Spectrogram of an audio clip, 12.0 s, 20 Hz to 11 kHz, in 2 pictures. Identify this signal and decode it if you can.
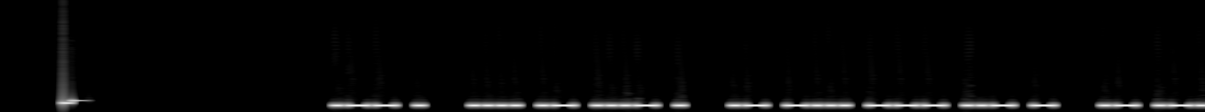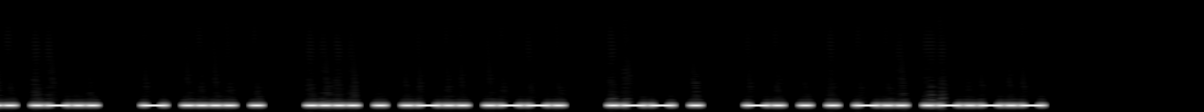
Morse code, heard as a keyed tone, about 36 wpm, 700 Hz. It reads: WE HAVE ABOUT ALL THE HELP WE NEED.
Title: Sentences from Top 1000 Words - Review Part 1 - 35wpm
